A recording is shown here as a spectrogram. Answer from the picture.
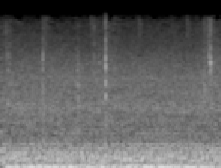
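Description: A steady low rumble runs underneath, with a few light clicks of a metal fork in a paper noodle cup as the noodles are stirred and lifted.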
